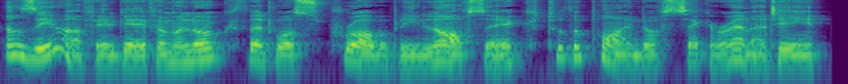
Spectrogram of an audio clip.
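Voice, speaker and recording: A woman's voice: a bass voice, sing-song, normal speed, darkish tone. A woman narrating scripted fiction as the storyteller of an audio story.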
